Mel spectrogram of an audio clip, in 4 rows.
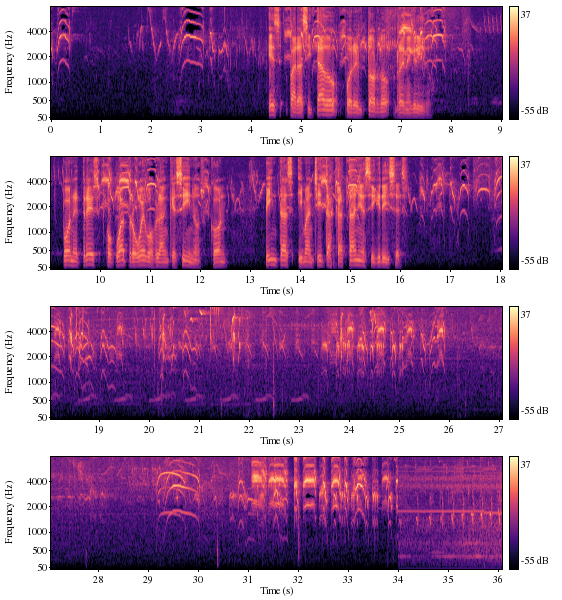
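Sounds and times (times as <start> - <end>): birds chirping: 0.0 - 32.3, 33.3 - 36.0
low rising bird notes: 34.0 - 36.0
steady high whistle: 34.0 - 36.0.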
